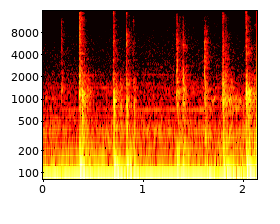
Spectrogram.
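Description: Computer keyboard being typed on: an uneven run of keystrokes, several a second, as a name is typed out.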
